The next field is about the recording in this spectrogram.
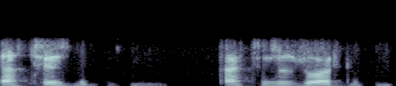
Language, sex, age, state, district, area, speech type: Kashmiri, male, 18-30, Jammu and Kashmir, Pulwama, rural, conversation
